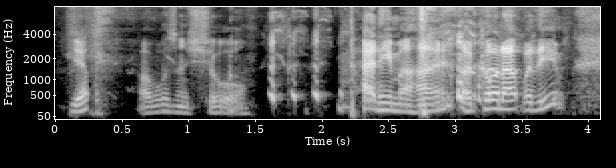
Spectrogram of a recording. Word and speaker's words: Mahomes: I caught up with Patty Mahomes. Is that how you say it? Yep. I wasn't sure. Patty Mahomes.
